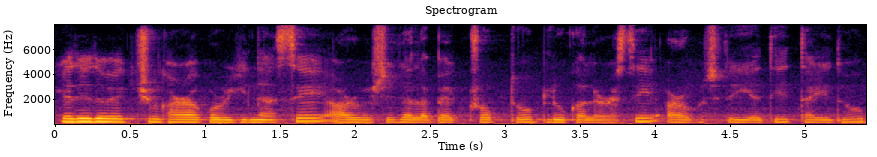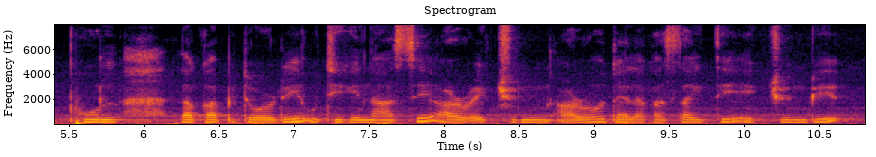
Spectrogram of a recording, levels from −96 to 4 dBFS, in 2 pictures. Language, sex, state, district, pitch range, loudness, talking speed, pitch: Nagamese, female, Nagaland, Dimapur, 175-200 Hz, -20 LUFS, 215 wpm, 185 Hz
